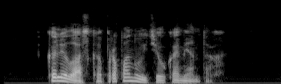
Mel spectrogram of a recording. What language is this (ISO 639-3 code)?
bel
